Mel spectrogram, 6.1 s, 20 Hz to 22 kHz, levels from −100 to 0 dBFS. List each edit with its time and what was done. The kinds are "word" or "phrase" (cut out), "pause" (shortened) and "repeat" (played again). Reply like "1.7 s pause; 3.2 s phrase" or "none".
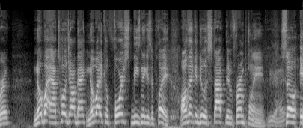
1.7 s word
